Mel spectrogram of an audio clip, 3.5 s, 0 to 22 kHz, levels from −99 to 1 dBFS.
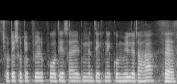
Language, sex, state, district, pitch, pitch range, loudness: Hindi, male, Jharkhand, Deoghar, 170 Hz, 165-175 Hz, -20 LUFS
